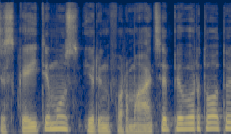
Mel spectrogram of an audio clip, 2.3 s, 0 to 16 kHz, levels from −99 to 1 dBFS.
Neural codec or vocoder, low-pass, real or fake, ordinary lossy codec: none; 14.4 kHz; real; AAC, 96 kbps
